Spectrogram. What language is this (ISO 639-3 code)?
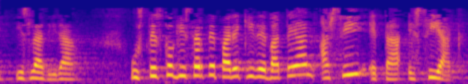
eus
